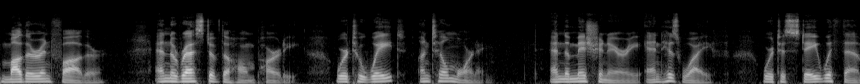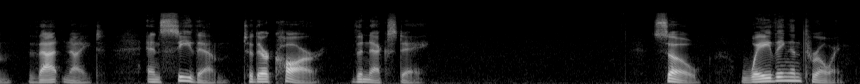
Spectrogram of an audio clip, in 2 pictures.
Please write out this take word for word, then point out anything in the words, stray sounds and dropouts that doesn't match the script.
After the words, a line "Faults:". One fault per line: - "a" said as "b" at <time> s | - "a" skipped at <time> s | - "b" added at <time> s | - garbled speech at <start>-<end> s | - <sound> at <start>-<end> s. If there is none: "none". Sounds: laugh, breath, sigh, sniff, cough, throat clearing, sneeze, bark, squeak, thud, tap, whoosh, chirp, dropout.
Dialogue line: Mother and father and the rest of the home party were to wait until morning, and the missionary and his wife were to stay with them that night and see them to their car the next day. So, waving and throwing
Mother and father and the rest of the home party were to wait until morning, and the missionary and his wife were to stay with them that night and see them to their car the next day. So, waving and throwing
Faults:
none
